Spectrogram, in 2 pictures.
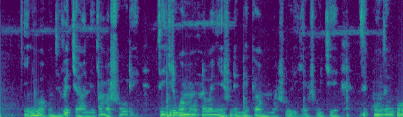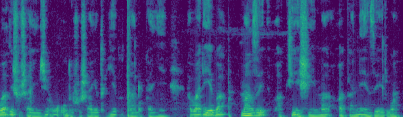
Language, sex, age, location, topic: Kinyarwanda, female, 18-24, Nyagatare, education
